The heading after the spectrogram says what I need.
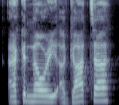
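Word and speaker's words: Akinori Ogata: Akenori Agata, that's how you say his name.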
